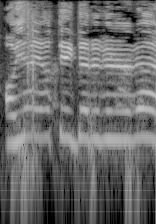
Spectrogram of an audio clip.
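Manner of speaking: high-pitched, hectoring rant; put-on anger. Shown as a demonstration. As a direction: switch into a projected angry coach rant. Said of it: "Ravisher mode".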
